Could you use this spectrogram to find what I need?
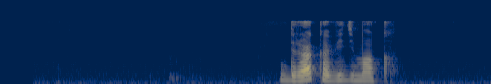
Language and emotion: Russian, neutral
